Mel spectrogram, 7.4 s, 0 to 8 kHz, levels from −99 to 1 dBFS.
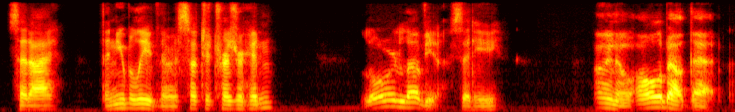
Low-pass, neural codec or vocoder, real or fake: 7.2 kHz; codec, 16 kHz, 6 kbps, DAC; fake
